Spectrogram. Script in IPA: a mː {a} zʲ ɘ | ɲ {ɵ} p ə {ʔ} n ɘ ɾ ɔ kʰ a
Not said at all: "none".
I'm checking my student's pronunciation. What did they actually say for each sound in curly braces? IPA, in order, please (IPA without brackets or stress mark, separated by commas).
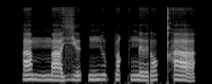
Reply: a, ɵ, q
